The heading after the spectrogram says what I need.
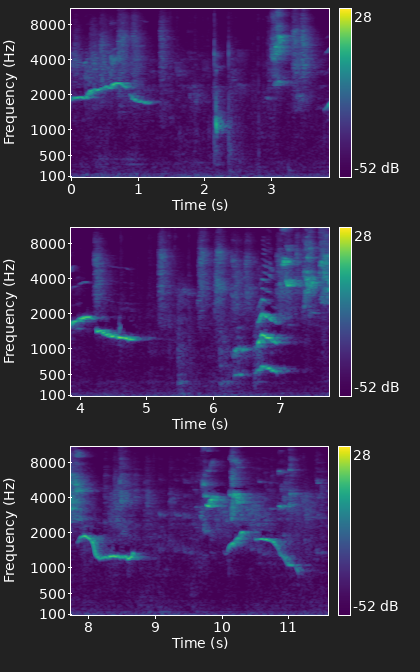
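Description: A salmon-crested cockatoo gives harsh, ragged screeches mixed with clear whistled notes that slide downward, in irregular bursts a second or two apart.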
